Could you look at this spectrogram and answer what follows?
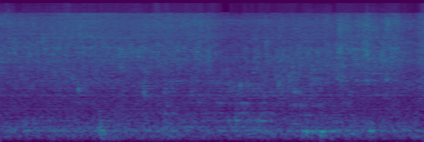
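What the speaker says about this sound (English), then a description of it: "So now I have to wash my fingers." Water runs steadily from a bathroom tap as fingers are rinsed off during a make-up routine, a continuous close splashing hiss that stays even throughout with no voices.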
